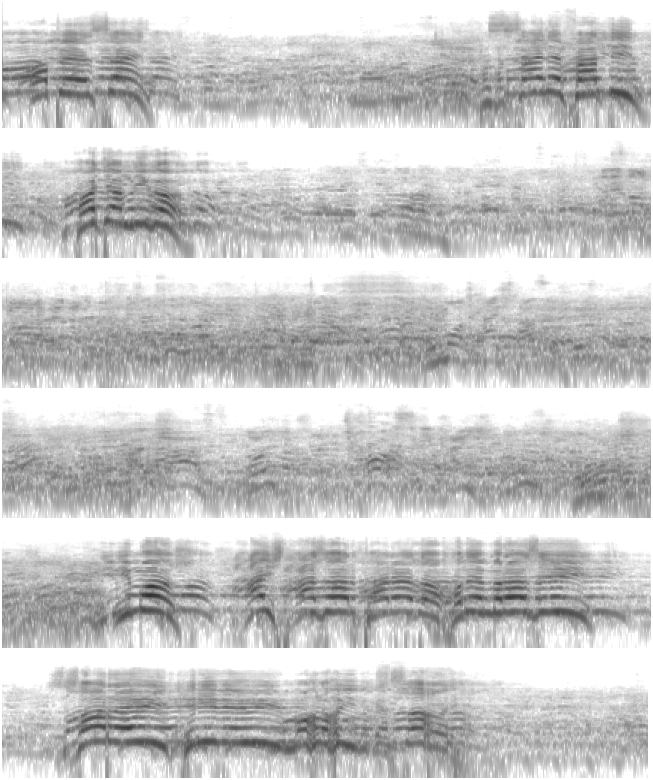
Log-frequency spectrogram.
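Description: A man sings loudly through a microphone and loudspeakers, in bursts.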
